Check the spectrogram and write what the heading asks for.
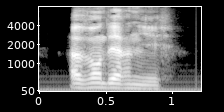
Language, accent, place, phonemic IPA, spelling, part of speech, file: French, France, Lyon, /a.vɑ̃.dɛʁ.nje/, avant-dernier, adjective, LL-Q150 (fra)-avant-dernier.wav
- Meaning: penultimate, second-to-last, last but one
